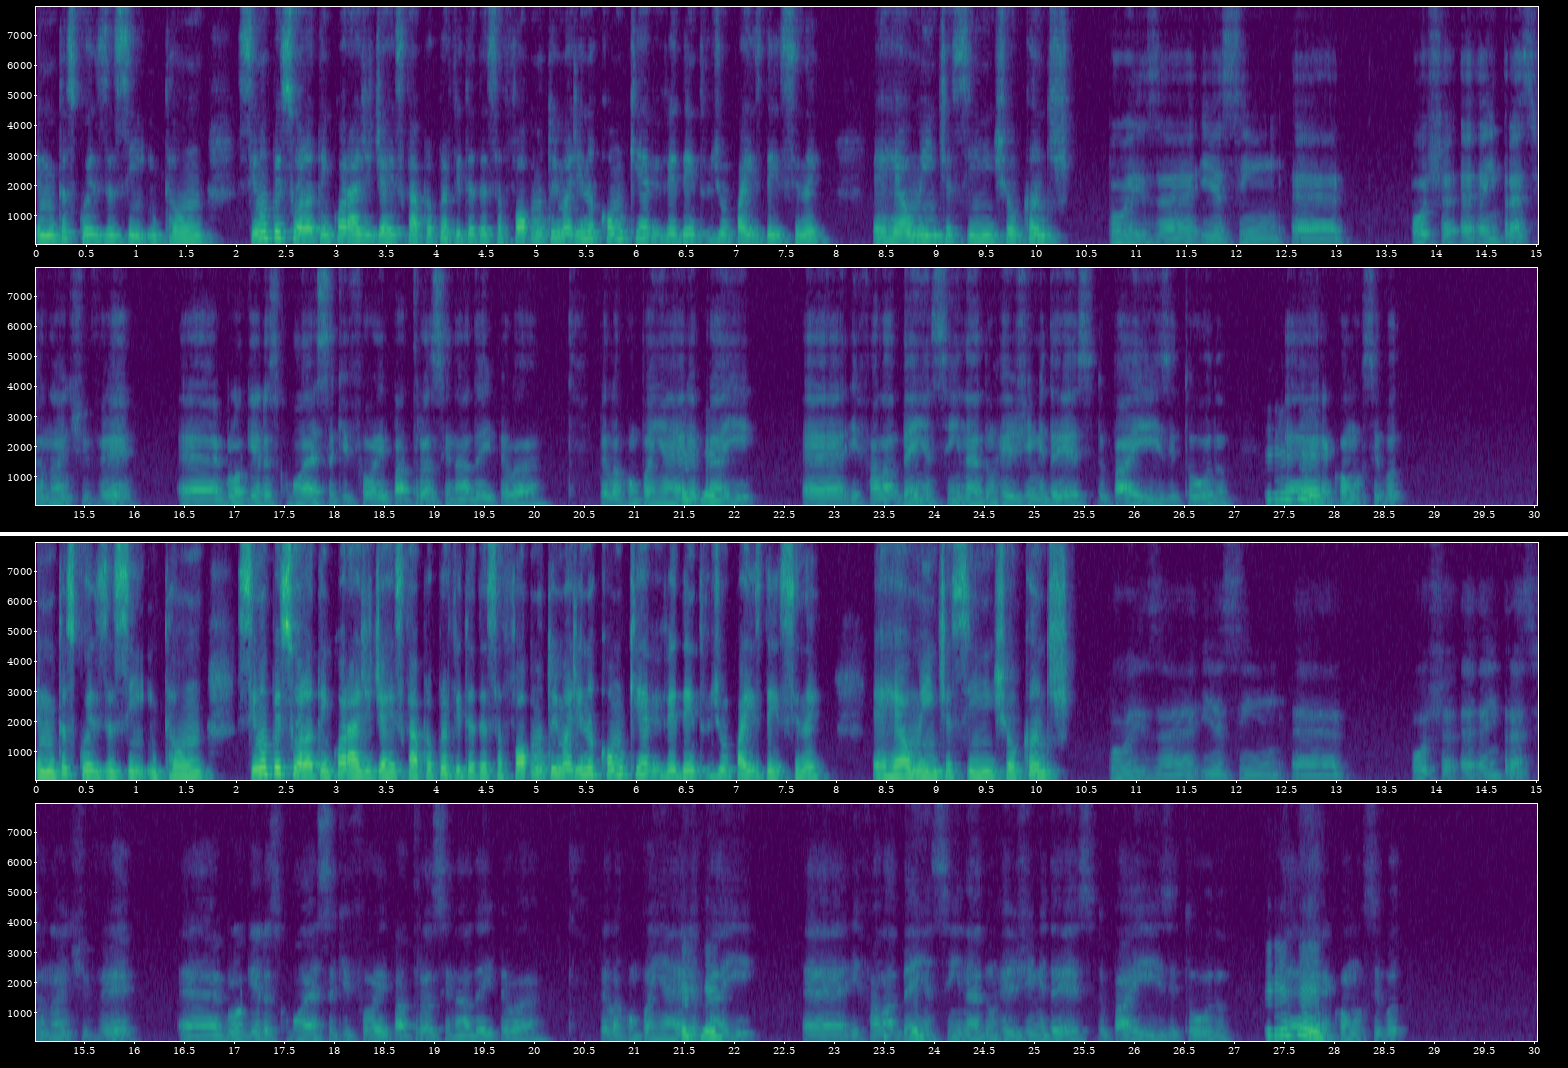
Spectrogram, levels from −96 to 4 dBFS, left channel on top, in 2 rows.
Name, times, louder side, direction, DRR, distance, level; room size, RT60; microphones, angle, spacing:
voice 1, 0.0-7.9 8.4-10.3 21.5-21.9 23.8-23.9 27.3-27.9, right 5 dB, 60° right, 0.4 m, -31 dB
voice 2, 10.7-13.1 13.7-16.0 16.4-20.1 20.7-22.2 22.7-26.9 27.4-28.6, left 3 dB, 80° left, 1.3 m, -44 dB
6.2 x 2.4 x 2.9 m
head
